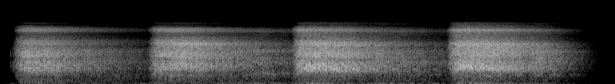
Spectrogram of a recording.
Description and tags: Ominous breathing
Ominous, creepy breathing. Processed with echo and reverb. Recorded with a CA desktop microphone
breathing, breath, ominous, breathe, dying, scary, creepy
